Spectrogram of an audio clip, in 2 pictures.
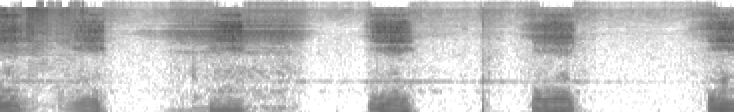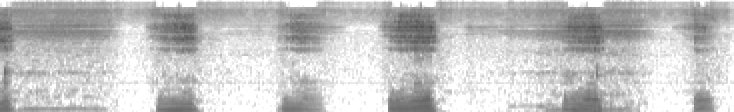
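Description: Loud, rhythmic, rattling snores on each breath, about nine in fifteen seconds, with quieter breathing between: a puppy snoring.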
